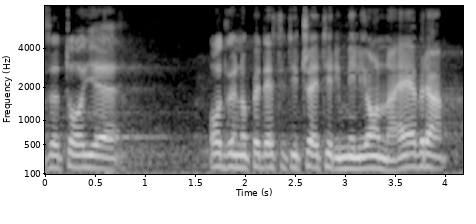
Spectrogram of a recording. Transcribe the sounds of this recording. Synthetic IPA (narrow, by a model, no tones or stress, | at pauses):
zat̪oːje | o̞d̪ʋoje̞nope̞d̪eset̪it͡ʃet̪iɾimilio̞ːnaeʋɾa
